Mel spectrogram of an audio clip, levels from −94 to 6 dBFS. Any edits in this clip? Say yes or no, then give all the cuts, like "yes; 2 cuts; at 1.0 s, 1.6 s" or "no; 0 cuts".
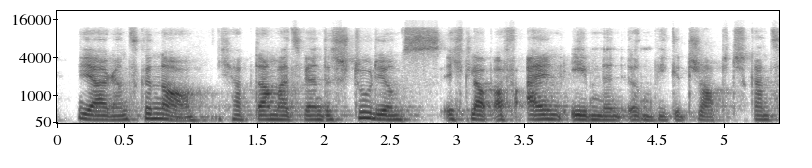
no; 0 cuts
